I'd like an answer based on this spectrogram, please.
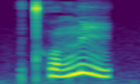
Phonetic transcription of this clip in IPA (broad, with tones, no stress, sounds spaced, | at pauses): t̪ʰ ʊ˨˦ ŋ n̪ i˥˨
